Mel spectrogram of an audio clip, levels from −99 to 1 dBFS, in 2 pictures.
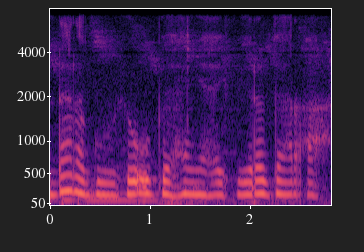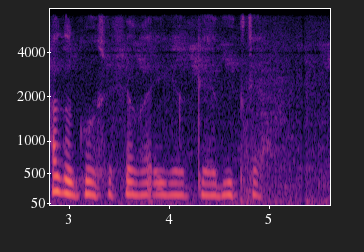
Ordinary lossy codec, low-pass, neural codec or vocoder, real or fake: none; 7.2 kHz; none; real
